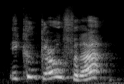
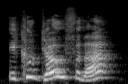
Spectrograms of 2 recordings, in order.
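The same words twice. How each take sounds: First: Alarmed. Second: High, loud rising alarm. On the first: Repeat of the line above. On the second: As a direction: sound worried he could be sent off. Fearing a red card. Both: Real, not acted.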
